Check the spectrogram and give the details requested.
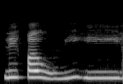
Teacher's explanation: واو ساکن سے پہلے زبر ہے تو مد لین اور ہی نرمی سے موڑنا ہے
